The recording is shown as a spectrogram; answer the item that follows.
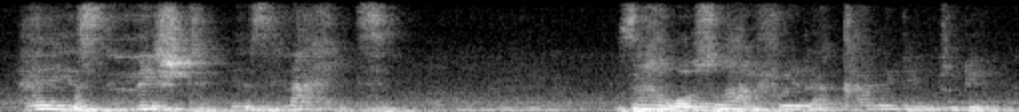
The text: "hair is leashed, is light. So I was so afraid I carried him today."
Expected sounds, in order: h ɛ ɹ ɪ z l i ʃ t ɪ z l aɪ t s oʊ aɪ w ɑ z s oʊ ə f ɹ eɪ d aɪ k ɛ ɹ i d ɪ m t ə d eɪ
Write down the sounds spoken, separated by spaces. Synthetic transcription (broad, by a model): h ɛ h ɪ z l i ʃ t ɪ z l aɪ t s oʊ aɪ w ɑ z s oʊ ə f ɹ eɪ d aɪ k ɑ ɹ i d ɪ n t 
